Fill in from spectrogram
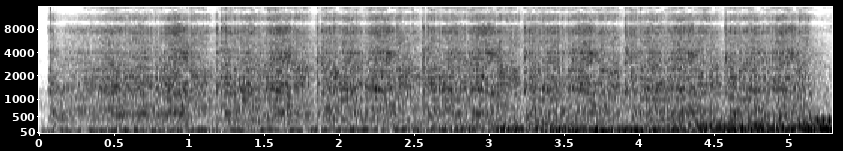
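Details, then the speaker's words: Storage-unit Mazda Miata, long unrun: even starter cranking about three beats a second, no cylinder catching; compression readings about 90–171 acceptable, but no spark and probably bad fuel. "so we got compression and they just don't talk too bad we just don't have spark and we probably a bad fuel"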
